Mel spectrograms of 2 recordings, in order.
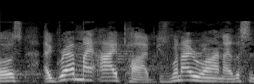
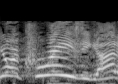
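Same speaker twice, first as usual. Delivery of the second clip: put-on loud shout, higher and louder; 8 dB louder than usual. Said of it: "as loud as I could".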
